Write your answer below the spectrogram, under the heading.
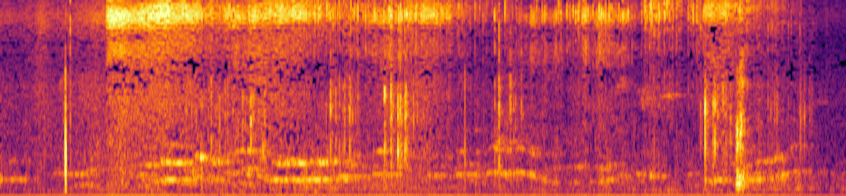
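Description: Dry okra seeds being scooped by hand and trickling through the fingers: a rustling, pattering hiss that starts suddenly about a second in and fades near the end, with a few sharp ticks.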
